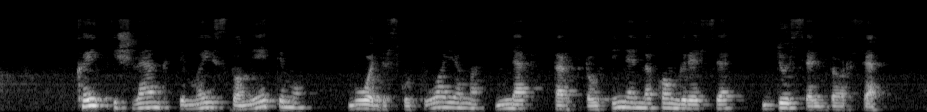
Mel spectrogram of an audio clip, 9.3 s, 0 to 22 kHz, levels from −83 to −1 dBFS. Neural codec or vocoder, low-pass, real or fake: none; 10.8 kHz; real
